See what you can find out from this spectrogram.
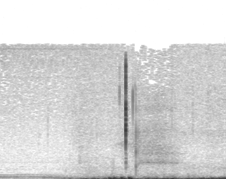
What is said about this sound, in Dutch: Nou, daar zijn we dan in Bemmel. Auto op slot. Zo, het waait behoorlijk.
